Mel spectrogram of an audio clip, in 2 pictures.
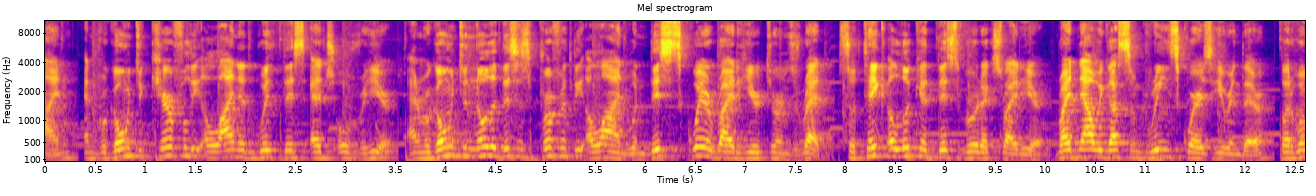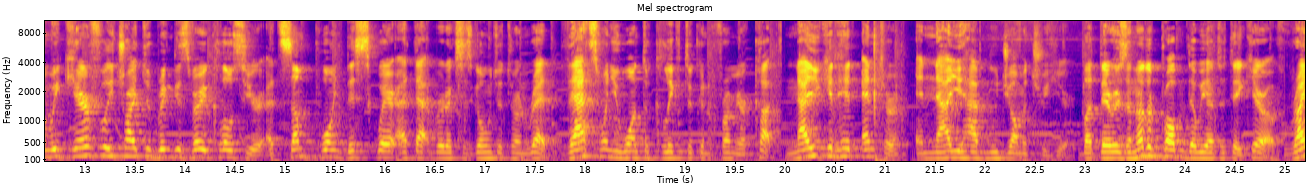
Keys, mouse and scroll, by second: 24.6-25.2 middle drag.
